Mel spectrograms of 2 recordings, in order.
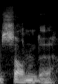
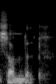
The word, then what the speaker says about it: sonder: There's that term sonder or sunder, S-O-N-D-E-R. It's like wonder, but sunder.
